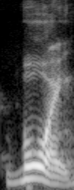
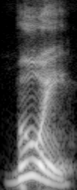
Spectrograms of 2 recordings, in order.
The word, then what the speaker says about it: buoy: it's buoy buoy um so it's Elementary School they taught they told me to pronounce that boy yeah and then as an adult I only hear anyone ever say buoy so I guess we'll go with buoy and I'm going with buoy and P us yeah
